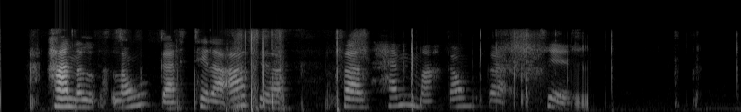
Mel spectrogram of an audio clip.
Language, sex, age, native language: Icelandic, female, 11, Icelandic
